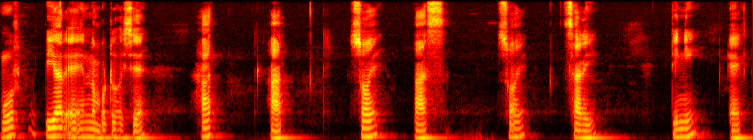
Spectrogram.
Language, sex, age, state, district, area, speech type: Assamese, male, 18-30, Assam, Udalguri, rural, spontaneous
